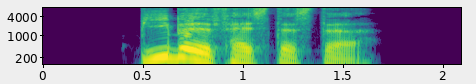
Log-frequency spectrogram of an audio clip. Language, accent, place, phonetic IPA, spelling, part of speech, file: German, Germany, Berlin, [ˈbiːbl̩ˌfɛstəstə], bibelfesteste, adjective, De-bibelfesteste.ogg
- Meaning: inflection of bibelfest: 1. strong/mixed nominative/accusative feminine singular superlative degree 2. strong nominative/accusative plural superlative degree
